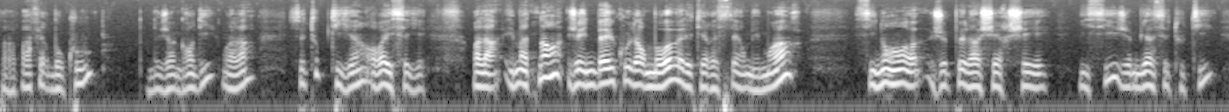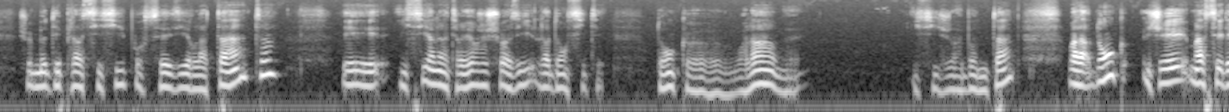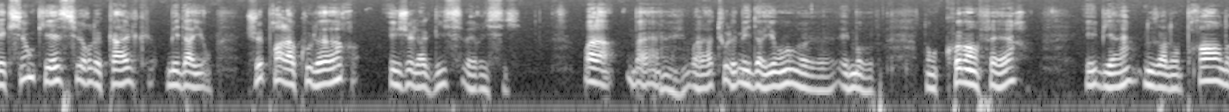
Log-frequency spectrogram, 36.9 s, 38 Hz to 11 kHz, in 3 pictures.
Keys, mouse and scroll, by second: 0.0 click, 1.0-1.4 ctrl+scroll up 2, 1.7-2.2 ctrl+scroll down 1, 3.2 ctrl+scroll down 1, 7.5 ctrl+scroll down 2, 9.4 click, 11.2 click, 21.1 click, 27.7-29.3 drag, 34.9 ctrl+shift+a.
